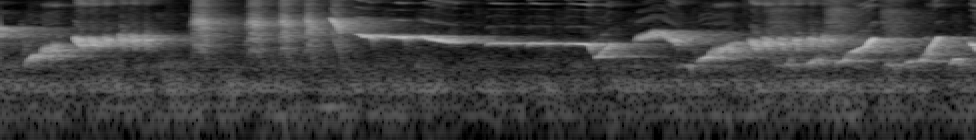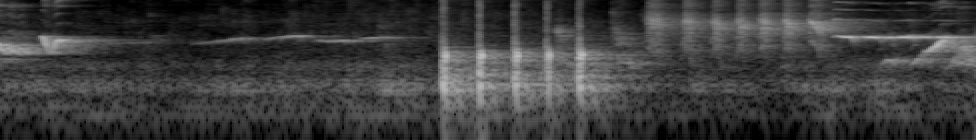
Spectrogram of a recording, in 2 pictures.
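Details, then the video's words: Singing young forest-caught white-rumped shama: quick chips, sliding whistles and looping warbled notes, a pause, then a sharp rapid rattle of clicks and a final clear whistled phrase. "kicauan murai batu"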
